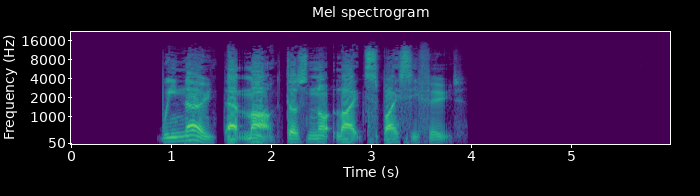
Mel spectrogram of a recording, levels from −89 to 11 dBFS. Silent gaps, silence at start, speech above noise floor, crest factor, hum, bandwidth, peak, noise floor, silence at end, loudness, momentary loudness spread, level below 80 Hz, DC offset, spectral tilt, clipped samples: none; 0.9 s; over 70 dB; 18 dB; none; 14 kHz; -4 dBFS; under -90 dBFS; 2.1 s; -19 LUFS; 12 LU; -62 dBFS; under 0.1%; -2.5 dB/octave; under 0.1%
